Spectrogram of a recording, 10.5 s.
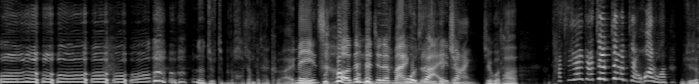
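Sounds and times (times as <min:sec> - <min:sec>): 
voice imitating a baby's crying: 0:00.0 - 0:02.9
speech: 0:00.5 - 0:08.7, 0:09.5 - 0:10.4.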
